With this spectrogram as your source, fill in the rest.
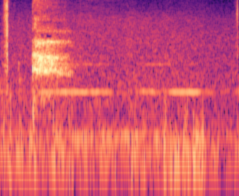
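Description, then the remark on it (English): A loud slurping sip of Kona Coffee Purveyors coffee taken into a microphone, a short airy burst of about half a second, followed by quiet room noise with a faint steady hum. No one speaks. “So I'll, I'll give a nice loud sip into the mic.”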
